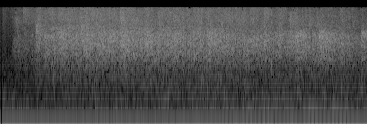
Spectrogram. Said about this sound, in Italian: Don Fortunato Di Noto, che vorrei che cogliessimo subito con un applauso.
